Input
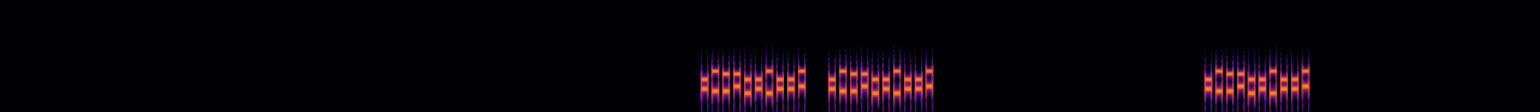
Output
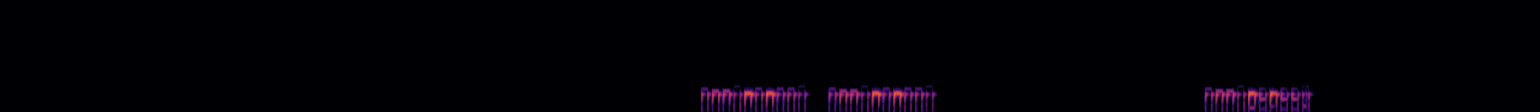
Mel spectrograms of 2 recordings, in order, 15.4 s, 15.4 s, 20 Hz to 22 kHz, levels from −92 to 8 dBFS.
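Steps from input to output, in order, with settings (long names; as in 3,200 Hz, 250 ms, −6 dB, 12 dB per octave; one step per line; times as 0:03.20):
0:12.46–0:13.07: treble cut that deepens with the level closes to 340 Hz, closed at −13.5 dBFS
Chebyshev low-pass filter 660 Hz, order 10
level +3 dB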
